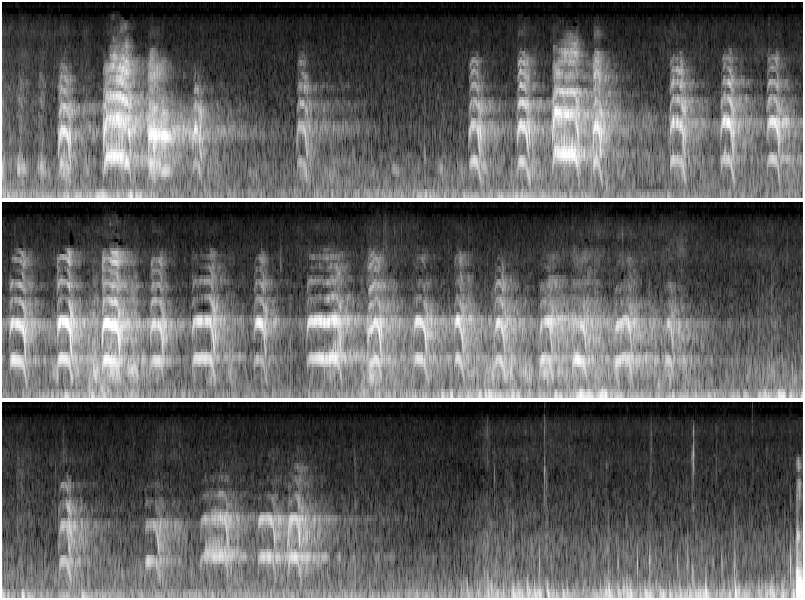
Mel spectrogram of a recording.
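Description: Birds calling: a long series of short calls, all on much the same pitch, coming two or three a second. There is a brief pause about two seconds in, and the calls thin out and stop a few seconds before the end.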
